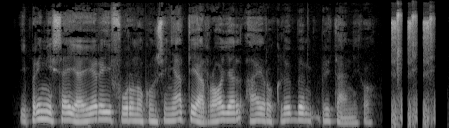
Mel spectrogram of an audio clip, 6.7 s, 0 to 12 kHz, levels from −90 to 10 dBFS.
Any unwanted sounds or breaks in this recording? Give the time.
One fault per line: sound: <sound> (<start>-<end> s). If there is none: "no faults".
sound: laugh (5.9-6.5 s)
